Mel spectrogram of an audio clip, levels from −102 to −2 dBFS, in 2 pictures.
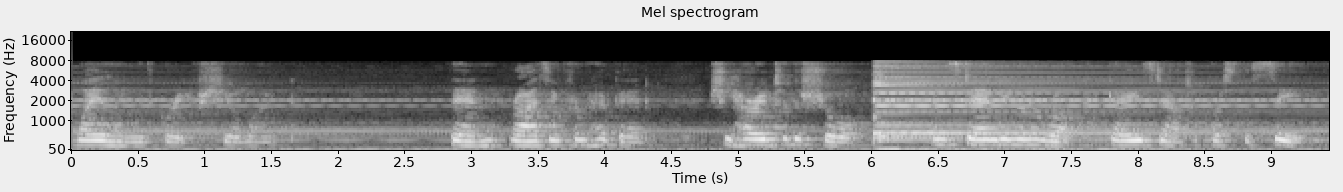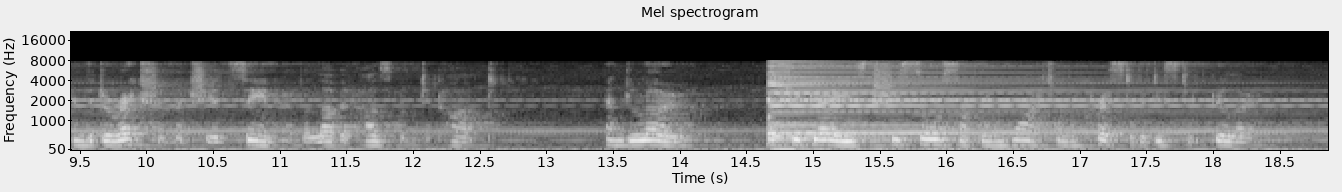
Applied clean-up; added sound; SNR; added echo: none; Crash cymbal; 5 dB; reverberation time 1.7 s.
